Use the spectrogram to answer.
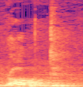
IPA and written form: rɒbd (robbed)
